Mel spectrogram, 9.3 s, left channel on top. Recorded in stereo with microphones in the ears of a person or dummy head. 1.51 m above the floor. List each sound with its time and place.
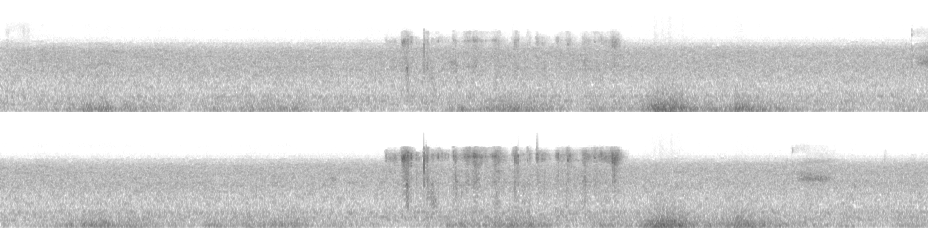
3.9 s scissors: 35° right (ahead or behind)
